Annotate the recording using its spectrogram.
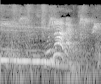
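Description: A young child's voice at play on a swing: a long held "aaah" that slowly dips in pitch, then a short squeal that rises and falls about a second in.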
